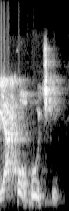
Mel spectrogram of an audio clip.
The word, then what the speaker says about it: Jacobucci: É, é foda, é Jacobucci, mas tem que fazer com a mãozinha.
